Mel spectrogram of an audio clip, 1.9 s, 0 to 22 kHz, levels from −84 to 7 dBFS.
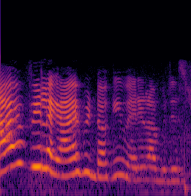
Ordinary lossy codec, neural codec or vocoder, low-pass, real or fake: MP3, 64 kbps; none; 7.2 kHz; real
